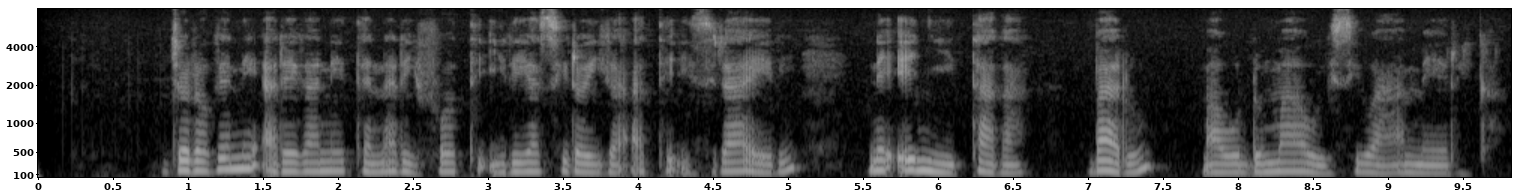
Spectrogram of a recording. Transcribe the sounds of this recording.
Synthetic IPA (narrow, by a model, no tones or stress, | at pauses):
d͡ʒɔɾɔɣɛneʔa̰ɾɛɣanetɛnaɾifɔtiʔiɾejasiɾɔiɣa̰ʔa̰tḛʔisiɾaɛɾi | neʔeɲitaɣa | baɾu | maodomaoisiwaːmɛɾikḁ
